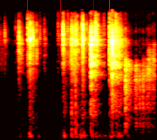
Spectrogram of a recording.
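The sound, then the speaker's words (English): Dice rattle and clatter together in quick bursts of sharp, bright clicks, moderately loud, with short pauses between handfuls and no one speaking. “Here's some dice ASMR.”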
